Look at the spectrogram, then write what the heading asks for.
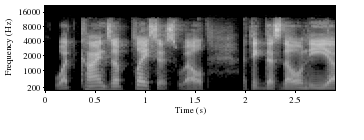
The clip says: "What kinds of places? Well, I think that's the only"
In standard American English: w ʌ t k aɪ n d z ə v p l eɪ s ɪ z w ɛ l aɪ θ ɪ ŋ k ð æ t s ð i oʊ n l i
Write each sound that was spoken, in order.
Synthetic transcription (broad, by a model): w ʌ t k aɪ n d z ə v p l eɪ s ɪ z w ɛ l aɪ θ ɪ ŋ k ð æ t s ð i oʊ n l i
